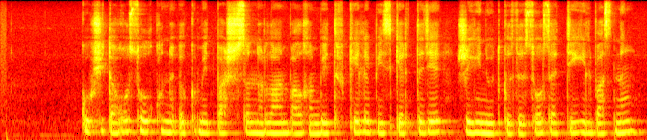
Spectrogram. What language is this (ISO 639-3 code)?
kaz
